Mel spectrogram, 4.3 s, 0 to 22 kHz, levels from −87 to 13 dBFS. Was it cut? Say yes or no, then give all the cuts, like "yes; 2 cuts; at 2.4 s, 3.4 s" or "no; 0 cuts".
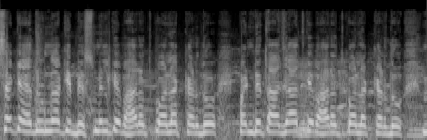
no; 0 cuts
